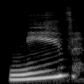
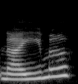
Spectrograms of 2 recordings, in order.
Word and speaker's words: Neve: In the Fraser Bone case, it's it's Neve, not Naima.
